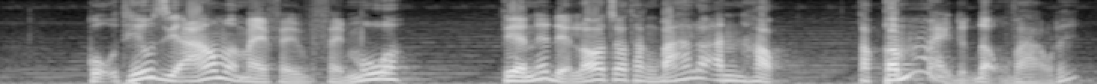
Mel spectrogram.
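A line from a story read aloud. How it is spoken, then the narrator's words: Shrill shout from outside. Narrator (Vietnamese): Mụ Diễm từ bên ngoài quát the thé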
